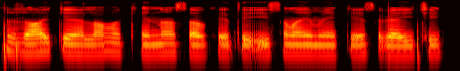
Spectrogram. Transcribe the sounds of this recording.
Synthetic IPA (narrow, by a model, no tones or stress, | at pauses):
ɾaːjkeəlaʋakʰenasəbkʰet̪ḛʔḭsəməjmẽkesəkait͡ʃʰi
